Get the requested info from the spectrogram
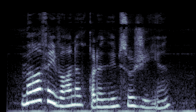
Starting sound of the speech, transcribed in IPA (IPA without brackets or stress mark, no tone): m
